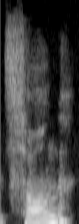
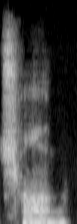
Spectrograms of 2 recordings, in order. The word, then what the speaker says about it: Cong: you'll hear you'll hear Tong like with a TS and you'll also hear Chong with like a CH kind of sound um and and so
